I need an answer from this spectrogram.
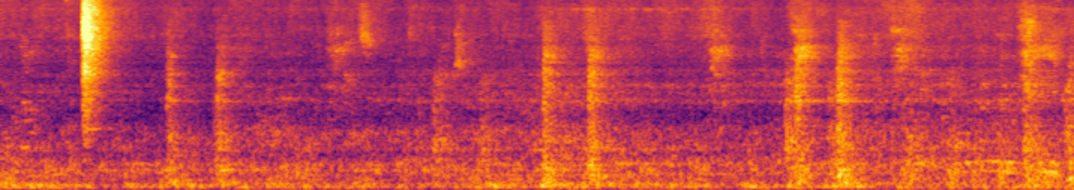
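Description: Toyohashi Railway Atsumi Line electric train running, heard from inside the carriage: a steady low rumble with sharp wheel clicks over the rails here and there, the loudest about half a second in.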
